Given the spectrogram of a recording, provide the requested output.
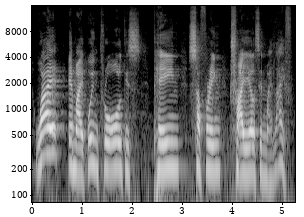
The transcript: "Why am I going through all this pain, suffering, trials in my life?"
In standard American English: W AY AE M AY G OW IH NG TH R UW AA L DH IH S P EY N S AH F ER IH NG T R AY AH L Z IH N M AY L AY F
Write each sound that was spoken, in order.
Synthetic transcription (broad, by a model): W AY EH M AY G OW IH NG T R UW AA L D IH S P EY N S AH F ER IH NG T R AY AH L S IH N M AY L AY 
